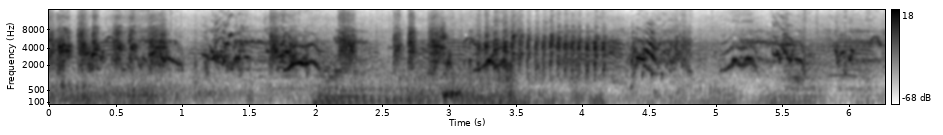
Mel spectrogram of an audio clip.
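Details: Budgerigars kept for breeding, chicks growing: a crowded mix of chirps, squawks and warbled notes, with low rumbling and handling noises partway through.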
